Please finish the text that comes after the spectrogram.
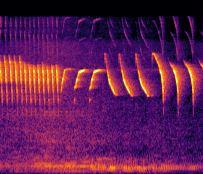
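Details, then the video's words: Belgian canary training song for young birds: a fast regular series of pulsed notes, then slow loud downward-sweeping whistles repeated about every third of a second; low background hum. "Belgian Canary Training For Preschool Canaries Sing Diligently"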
